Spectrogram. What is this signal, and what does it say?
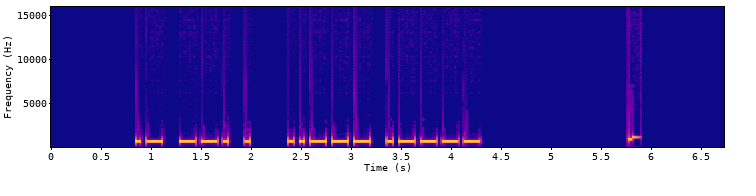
Morse code, heard as a keyed tone, about 22 wpm, 700 Hz. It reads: AGE 21
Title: Practice QSO - Exchange 3 - More Info - 22wpm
